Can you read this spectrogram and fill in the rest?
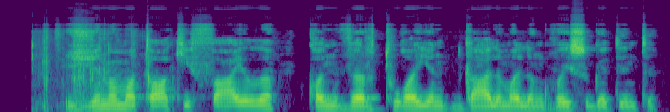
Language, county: Lithuanian, Alytus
